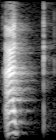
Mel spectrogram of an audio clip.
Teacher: पीछे ज़ुबान की जो जड़ है ना, मोटा हिस्सा, वो ऊपर तालू को लग रहा है, सख्त वाले तालू को लग रहा है। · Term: काफ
